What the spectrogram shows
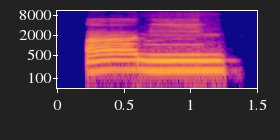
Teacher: alif dan mimnya itu dibaca pendek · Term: al-qasr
